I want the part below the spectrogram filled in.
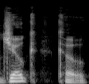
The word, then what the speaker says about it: JoCo: It's pronounced Joke Co Cruise. – Joke, J-O-C-O Cruise. That spells Joko Cruise.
